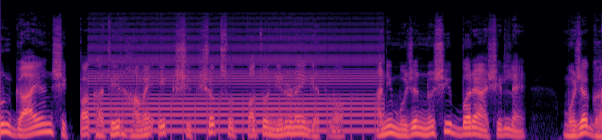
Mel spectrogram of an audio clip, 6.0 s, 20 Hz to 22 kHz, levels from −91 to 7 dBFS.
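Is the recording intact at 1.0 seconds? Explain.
No. At 1.0 seconds the speech is overlaid by GSM phone buzz, running from 0.88 to 3.84 s and ending just before "म्हजें नशीब बरें". A nearby 2G handset on a call transmits in bursts about 217 times a second, and the audio circuitry rectifies those radio pulses into a steady, harsh rasp at roughly 6 dB below the speech. Unlike smooth mains hum at 50 or 60 Hz, this buzz sits at 217 Hz and is thick with harmonics.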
